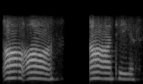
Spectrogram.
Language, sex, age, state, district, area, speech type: Assamese, female, 18-30, Assam, Charaideo, rural, conversation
